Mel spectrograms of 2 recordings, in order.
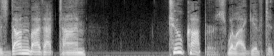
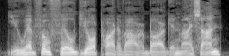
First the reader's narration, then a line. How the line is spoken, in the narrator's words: he said to me kindly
